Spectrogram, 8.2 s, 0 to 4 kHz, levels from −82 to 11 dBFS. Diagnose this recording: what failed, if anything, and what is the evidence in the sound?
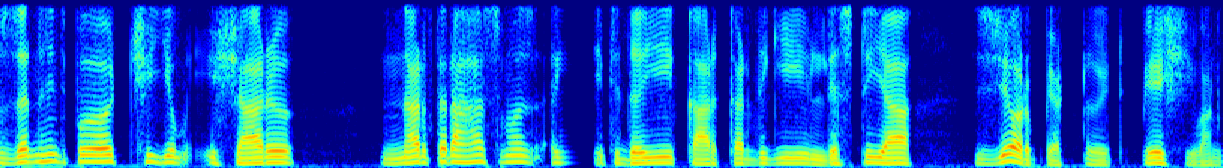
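Just after "نرتراہَس منٛز", from 3.74 to 4.04 s, the speech turns into a fading buzz, then brief silence. This is likely a long network dropout, with the receiver stretching the last sound over the missing audio.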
